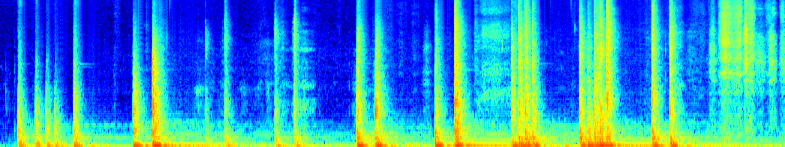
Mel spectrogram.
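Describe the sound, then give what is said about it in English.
Someone bangs on a roof the way one might at noisy neighbours, making many heavy, irregular thuds and knocks. Some come singly and others in quick clusters, with no voices. “I'm just going to bang the roof like one does when one has rather noisy neighbours.”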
